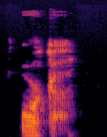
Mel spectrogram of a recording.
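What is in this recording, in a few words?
"orca", Canadian English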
